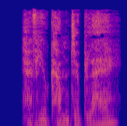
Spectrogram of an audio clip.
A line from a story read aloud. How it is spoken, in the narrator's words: the demon purred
